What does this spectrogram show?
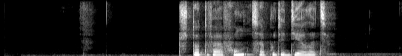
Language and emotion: Russian, neutral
